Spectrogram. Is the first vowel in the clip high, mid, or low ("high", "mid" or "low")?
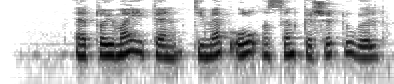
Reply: low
